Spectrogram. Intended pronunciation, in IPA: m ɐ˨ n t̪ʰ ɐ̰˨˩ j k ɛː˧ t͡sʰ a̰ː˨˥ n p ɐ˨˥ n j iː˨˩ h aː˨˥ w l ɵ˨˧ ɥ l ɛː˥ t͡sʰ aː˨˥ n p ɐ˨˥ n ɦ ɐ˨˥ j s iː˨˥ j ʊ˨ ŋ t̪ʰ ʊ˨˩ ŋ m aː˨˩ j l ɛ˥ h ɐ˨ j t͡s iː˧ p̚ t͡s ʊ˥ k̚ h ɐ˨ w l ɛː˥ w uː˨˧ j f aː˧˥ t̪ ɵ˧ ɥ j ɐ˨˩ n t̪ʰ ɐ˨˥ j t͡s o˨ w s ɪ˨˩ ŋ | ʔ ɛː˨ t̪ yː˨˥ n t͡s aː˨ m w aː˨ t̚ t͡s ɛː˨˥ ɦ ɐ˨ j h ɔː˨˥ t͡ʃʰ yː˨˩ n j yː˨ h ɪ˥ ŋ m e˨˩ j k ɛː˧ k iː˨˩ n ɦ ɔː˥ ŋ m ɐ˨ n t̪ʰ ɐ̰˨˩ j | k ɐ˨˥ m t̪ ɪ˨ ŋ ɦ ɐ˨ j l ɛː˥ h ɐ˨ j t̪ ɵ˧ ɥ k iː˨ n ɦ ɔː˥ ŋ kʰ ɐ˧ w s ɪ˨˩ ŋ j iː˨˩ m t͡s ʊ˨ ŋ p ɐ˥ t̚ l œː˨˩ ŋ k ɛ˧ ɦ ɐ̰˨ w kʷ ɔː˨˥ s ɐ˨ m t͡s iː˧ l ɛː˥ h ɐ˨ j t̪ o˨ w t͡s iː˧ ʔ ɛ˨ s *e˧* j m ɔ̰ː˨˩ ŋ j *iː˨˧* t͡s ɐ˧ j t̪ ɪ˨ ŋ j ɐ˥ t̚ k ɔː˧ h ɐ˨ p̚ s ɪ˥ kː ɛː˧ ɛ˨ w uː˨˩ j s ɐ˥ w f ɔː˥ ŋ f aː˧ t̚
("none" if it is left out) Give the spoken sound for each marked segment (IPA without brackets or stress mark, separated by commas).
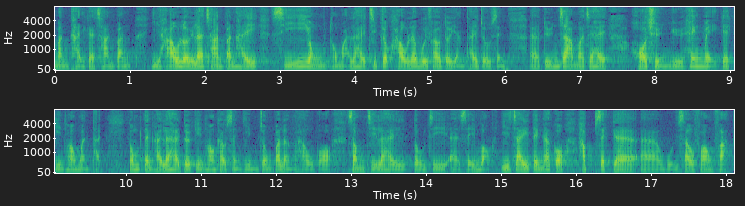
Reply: e˨˥, iː˨˧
